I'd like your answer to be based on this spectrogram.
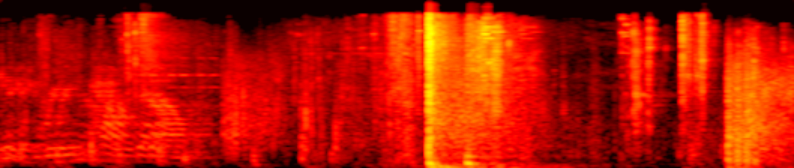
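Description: Gunfire bursts in a shooter game, a sharp close blast followed by scattered shots and impacts under in-game voice lines and ambient noise.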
